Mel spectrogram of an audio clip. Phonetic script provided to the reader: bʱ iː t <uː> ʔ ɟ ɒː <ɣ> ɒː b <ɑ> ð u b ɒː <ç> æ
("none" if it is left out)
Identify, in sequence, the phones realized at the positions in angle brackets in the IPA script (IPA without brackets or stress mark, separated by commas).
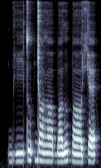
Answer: uː, ɣ, ɒ, ç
